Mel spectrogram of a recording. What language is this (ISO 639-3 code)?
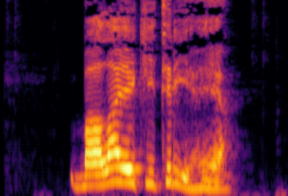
ckb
